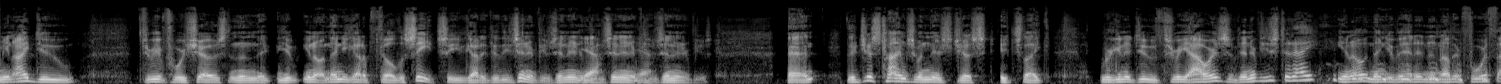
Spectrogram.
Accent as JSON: {"language": "English", "region": "Maryland", "country": "United States", "moved": "yes", "said": "I'm from Maryland"}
